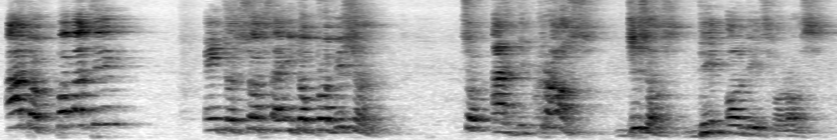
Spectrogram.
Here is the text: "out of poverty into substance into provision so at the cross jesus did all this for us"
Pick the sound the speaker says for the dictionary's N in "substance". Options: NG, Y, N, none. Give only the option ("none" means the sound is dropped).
none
